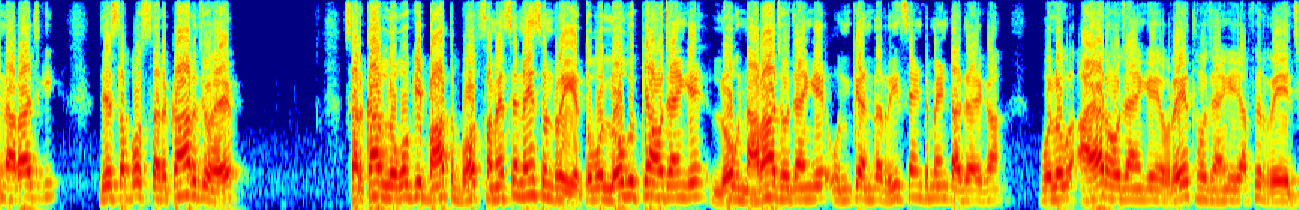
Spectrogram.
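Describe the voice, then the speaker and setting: A man's voice: high voice, fairly bright tone. A man teaching English vocabulary in Hindi in an online exam-prep lesson, calling his students "beta" and posing questions he answers himself. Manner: addresses students fondly as "beta" and "bachche", asks and answers his own questions.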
